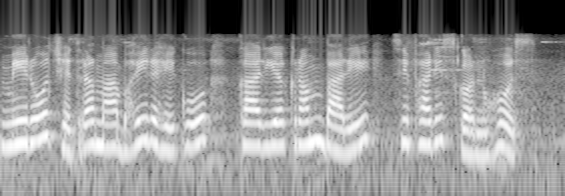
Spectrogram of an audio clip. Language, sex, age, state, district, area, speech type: Nepali, female, 18-30, West Bengal, Darjeeling, rural, read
